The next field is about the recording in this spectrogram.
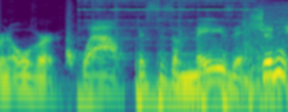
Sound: bell ringing

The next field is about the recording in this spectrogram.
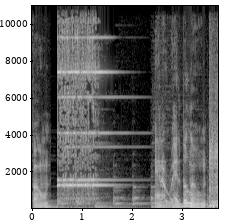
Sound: phone ringing

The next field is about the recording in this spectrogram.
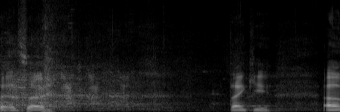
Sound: laughter

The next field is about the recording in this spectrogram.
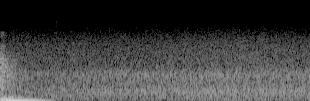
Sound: wind blowing

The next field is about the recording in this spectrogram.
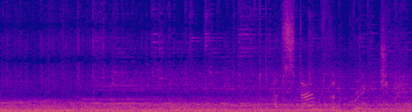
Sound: dramatic music; fire crackling; suspenseful music; men shouting

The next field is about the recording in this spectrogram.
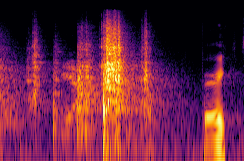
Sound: metal chinking

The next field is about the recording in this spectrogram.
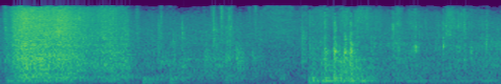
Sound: banging

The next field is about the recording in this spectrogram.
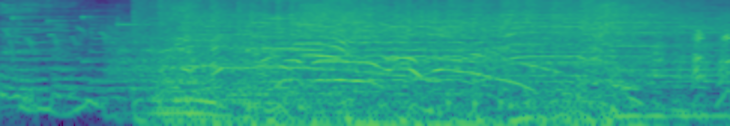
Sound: cheering

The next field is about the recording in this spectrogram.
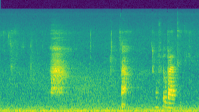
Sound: sighing

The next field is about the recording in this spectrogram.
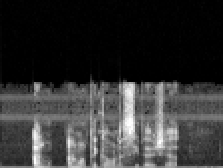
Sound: none

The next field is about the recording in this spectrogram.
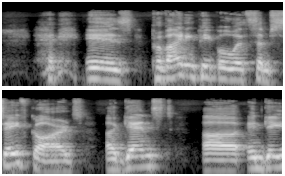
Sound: laugh

